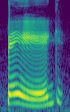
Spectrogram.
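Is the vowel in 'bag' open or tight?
tight. The vowel is tight and raised, like 'big'. "So we say big, it's that A gets so tight"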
